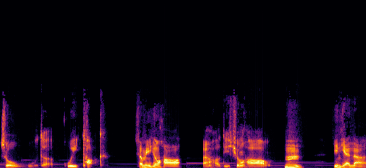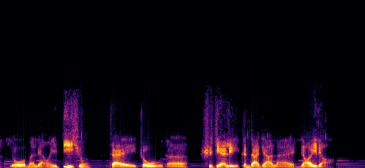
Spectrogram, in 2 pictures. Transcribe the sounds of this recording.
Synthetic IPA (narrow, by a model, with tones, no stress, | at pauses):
ʈ͡ʂo˥ʊu˨˩d̪ə̰˦kwe˥ɪt̪ʰɑ̰˥˩kʰ | ʂɤ˥ŋmi˥˧ŋɕʊ˥ŋxɑ˨˩˦ʊa̰˥˧nxɑ˨˩ʊt̪i˥˩ɕʊ˥ŋxɑ˨˩˦ʊ | n̩˥˩ | t͡ɕi˥nt̪ʰjɛ˥nə˨jo˧˥ʊwɔ˨˩mə˦nljɑ˨˩ŋwe˥˧ɪt̪i˥˩ɕjʊ˧˥ŋ | t͡sa˥˩ɪʈ͡ʂo˥ʊu˨˩d̪ə˦ | ʂɻ̩˧˥t͡ɕjɛ˥nli˨˩kə˥nt̪a˥˩t͡ɕja˥la˧˥ɪljɑ˧˥ʊi˥˩ljɑ˨˩˦ʊ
